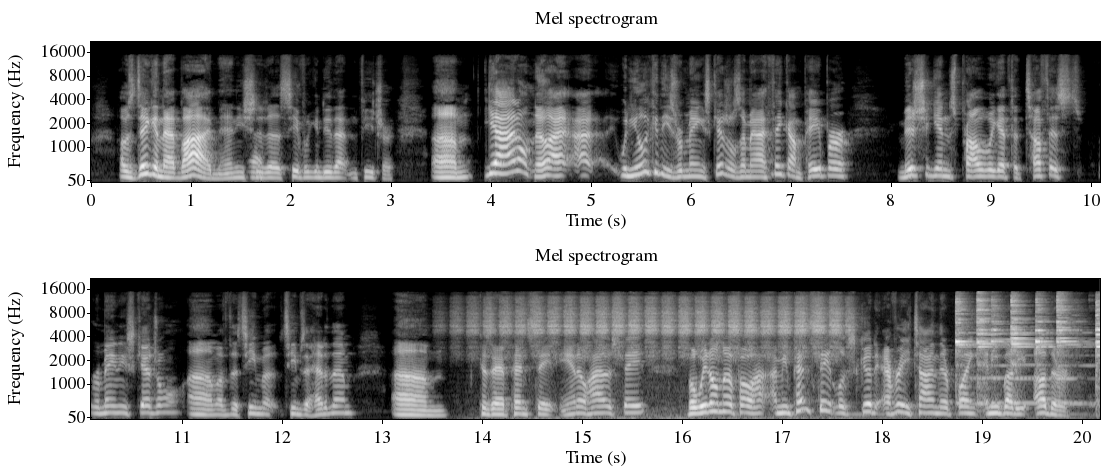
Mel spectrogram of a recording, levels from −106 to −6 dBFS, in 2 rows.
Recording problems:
animal sounds; very loud; from 14 s on; 4 dB above the speech

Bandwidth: 14.5 kHz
